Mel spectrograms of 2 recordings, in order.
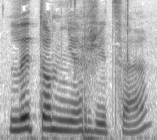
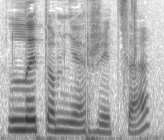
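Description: No difference in how they are said.

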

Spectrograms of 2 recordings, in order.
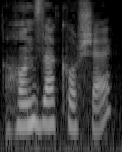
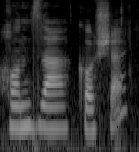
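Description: The two takes are said the same way.

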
